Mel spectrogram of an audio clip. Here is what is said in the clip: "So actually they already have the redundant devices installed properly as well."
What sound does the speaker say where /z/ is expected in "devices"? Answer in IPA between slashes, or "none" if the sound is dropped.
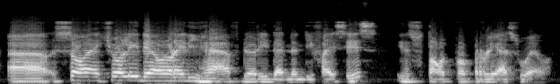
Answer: /s/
